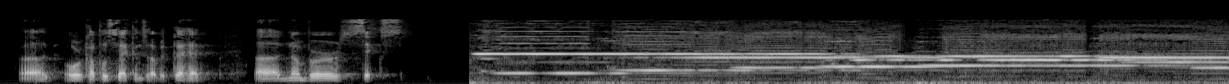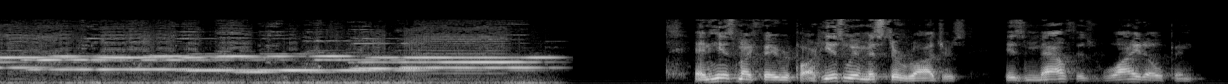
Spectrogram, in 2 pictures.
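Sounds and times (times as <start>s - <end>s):
speech: 0.2s - 4.1s, 19.3s - 24.3s
glass harmonica playing a classical piece live: 4.7s - 18.0s.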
